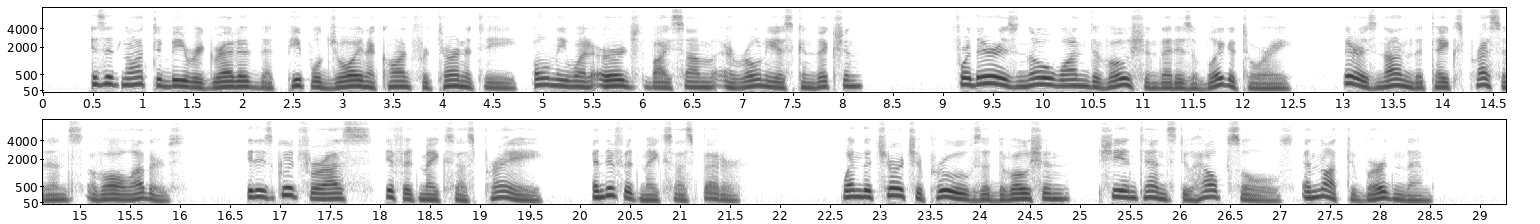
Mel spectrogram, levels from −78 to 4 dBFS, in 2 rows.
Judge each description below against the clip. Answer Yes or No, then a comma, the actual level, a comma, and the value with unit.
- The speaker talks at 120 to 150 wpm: Yes, average, 140 wpm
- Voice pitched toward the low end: No, medium, 145 Hz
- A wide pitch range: Yes, wide, 5.7 semitones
